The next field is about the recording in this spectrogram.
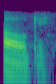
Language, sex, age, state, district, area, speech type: Malayalam, male, 18-30, Kerala, Wayanad, rural, conversation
